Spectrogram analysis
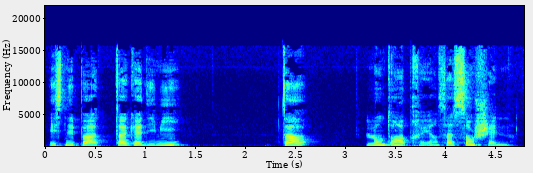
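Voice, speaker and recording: A woman's voice: mid-range voice, lively intonation, a little fast, mellow. Patient woman teaching music reading. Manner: patient, explains step by step, chants note names and rhythm syllables. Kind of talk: solfège reading lesson.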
